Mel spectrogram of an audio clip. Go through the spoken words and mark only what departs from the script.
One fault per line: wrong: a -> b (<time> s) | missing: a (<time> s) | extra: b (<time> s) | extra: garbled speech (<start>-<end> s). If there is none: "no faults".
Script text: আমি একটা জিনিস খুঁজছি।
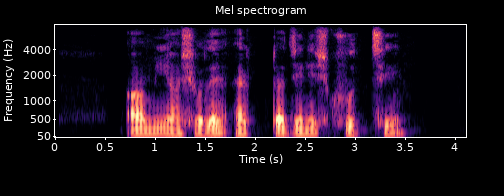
extra: আসলে (1.1 s)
